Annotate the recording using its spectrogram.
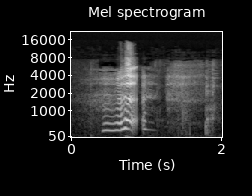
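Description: A person's short vocal cry, rising in pitch, about half a second in, followed by a brief soft hiss.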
